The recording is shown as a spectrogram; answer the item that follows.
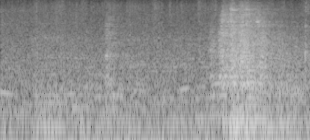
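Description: A thin plastic bag rustling in a short loud burst near the end, as a fried pastry is shaken in powdered sugar inside it, over a low steady rumble.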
